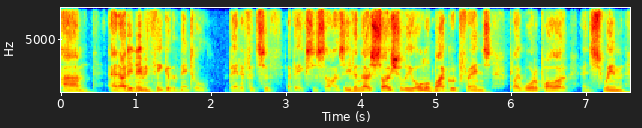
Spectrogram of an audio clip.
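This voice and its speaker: Medium pitch and ordinary pitch variation from a man with an Australian accent, at a moderate pace. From Australia (central Victoria). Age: 60s. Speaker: sales and business coach. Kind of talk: interview.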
